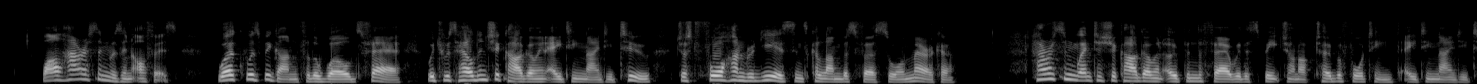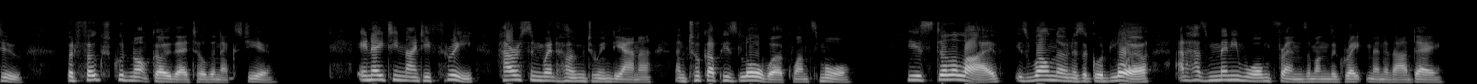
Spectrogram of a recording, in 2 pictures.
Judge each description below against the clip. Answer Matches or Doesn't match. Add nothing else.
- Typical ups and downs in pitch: Doesn't match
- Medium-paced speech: Doesn't match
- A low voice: Doesn't match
